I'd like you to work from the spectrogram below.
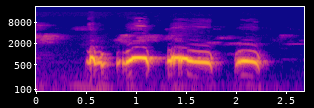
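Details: Spotted dove cooing in a standard voice, a song played to lure doves when trapping and recorded without background noise: one phrase of four low hollow coos, a short note, two longer drawn-out ones, then a short closing coo, over silence.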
